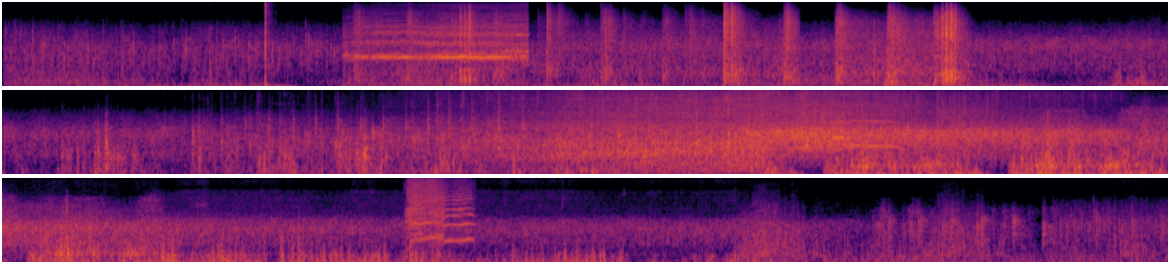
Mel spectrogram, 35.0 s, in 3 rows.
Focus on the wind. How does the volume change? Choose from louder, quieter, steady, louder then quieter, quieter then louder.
louder then quieter.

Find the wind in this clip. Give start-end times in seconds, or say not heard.
0.0-34.9.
